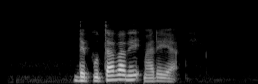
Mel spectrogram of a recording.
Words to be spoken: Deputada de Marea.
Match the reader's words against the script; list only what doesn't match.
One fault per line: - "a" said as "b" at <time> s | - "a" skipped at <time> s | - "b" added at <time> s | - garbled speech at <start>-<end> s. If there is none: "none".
none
